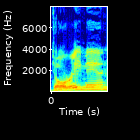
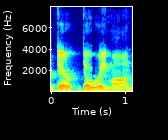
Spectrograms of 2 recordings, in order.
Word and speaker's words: Doraemon: it's Shin a animation it's the studio behind Dory man and crayon Shin Chan really are Doraemon by the way I am mispronounced that Doraemon and cran Shin-chan like that's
